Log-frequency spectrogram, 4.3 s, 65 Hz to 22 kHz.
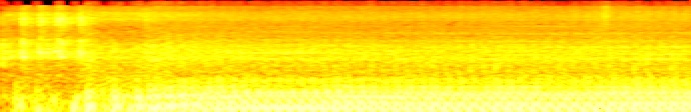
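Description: A 2018 Triumph Bobber motorcycle engine turns over and settles into a loud, steady, throbbing idle with a deep pulsing exhaust note, recorded up close.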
